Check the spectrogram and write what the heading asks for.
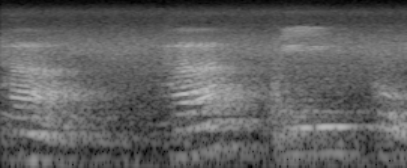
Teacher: Ha keluar tempat yang sama, kerongkong bahagian bawah. Tetapi bila kita sebut Ha tu ada angin keluar dulu.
